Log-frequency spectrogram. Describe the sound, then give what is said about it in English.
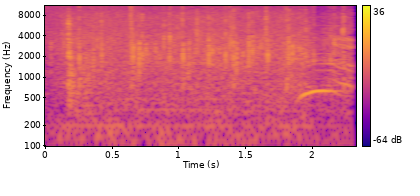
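Scattered applause from a crowd as the statue of John Hamilton is carted off: uneven claps rising over a steady murmur of voices, with a short rising whistle-like tone near the end. “Applause as the statue of John Hamilton was carted off this morning.”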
